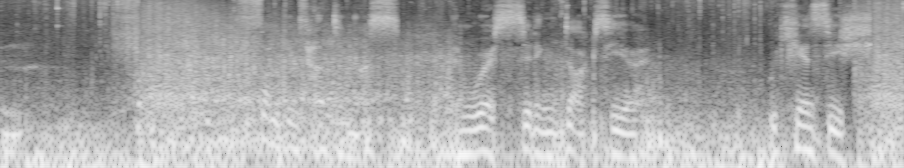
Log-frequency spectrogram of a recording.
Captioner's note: thunder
